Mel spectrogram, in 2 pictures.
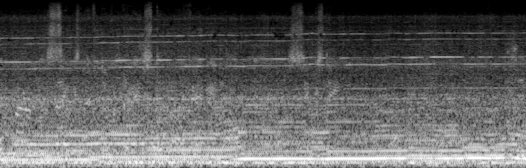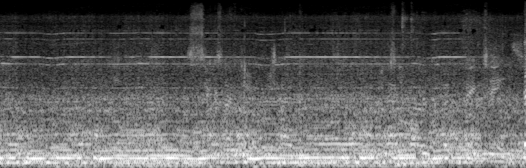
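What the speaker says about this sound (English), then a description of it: "Now this car is too loud." A loud car engine in a video game, a steady droning hum that runs throughout, with someone talking over it.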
